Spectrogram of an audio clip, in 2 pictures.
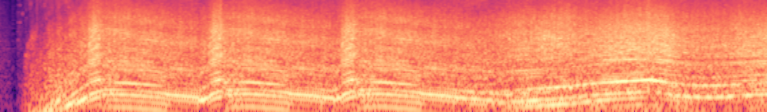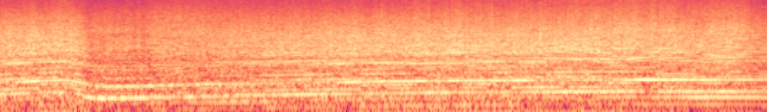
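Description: Engine accelerating hard through the gears: the pitch climbs and drops with each shift, three quick shifts in the first few seconds, then longer gears, the last a long, slow, steady climb.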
